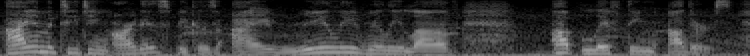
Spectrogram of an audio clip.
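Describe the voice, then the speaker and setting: Earnest woman talking low outdoors. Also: slight background noise, rough recording. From Dominican Republic. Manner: earnest, upbeat and heartfelt. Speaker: teaching artist. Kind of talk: personal statement to camera. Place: backyard under a canopy, outdoors.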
